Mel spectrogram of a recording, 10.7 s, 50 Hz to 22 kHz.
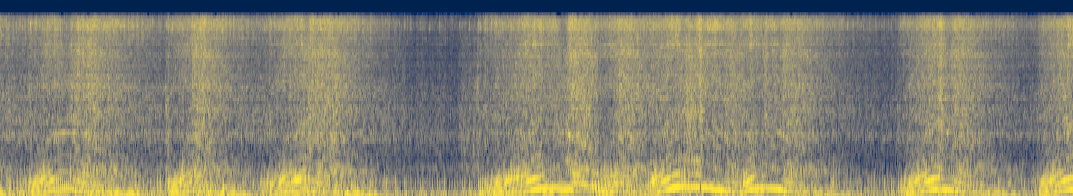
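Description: Kawasaki ZXR400's inline-four engine, just started cold, being blipped on the throttle again and again, the revs rising and falling back about once a second with a short lull near the middle. It is a cold engine that needs time to warm up.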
